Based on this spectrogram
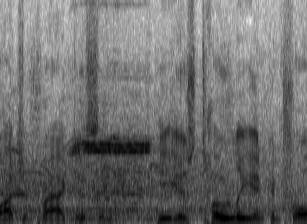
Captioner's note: whistle blows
